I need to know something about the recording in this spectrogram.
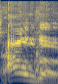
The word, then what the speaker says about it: Aldo: knocked me up on his Aldo not older Aldo's a very British pronunciation in Italian uh good to see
